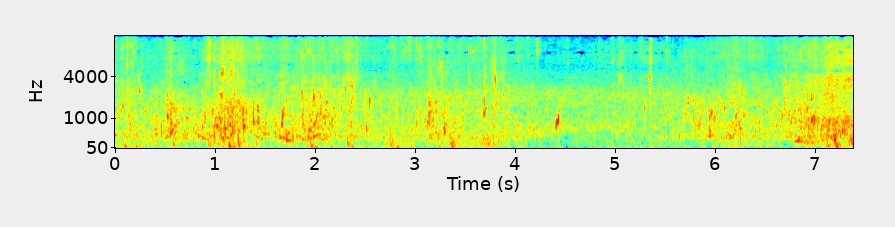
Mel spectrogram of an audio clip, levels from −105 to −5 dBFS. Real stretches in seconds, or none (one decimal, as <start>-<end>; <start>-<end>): 0.0-7.4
